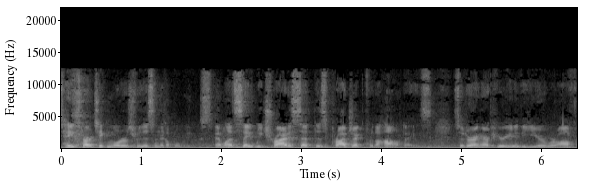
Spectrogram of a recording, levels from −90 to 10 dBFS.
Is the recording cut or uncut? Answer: cut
